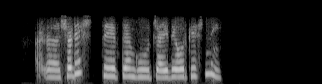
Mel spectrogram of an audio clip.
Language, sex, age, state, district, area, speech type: Dogri, female, 18-30, Jammu and Kashmir, Reasi, rural, conversation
